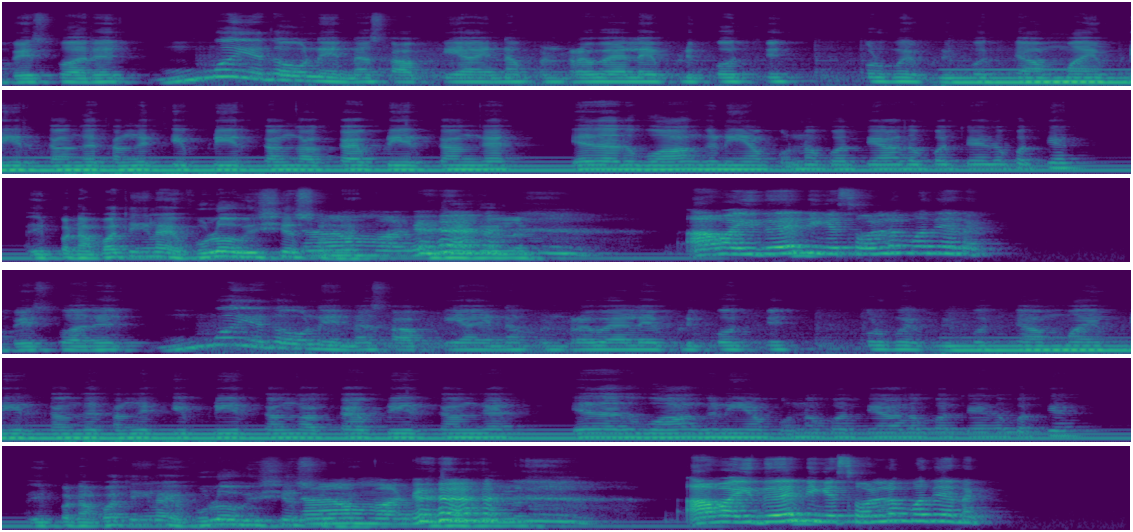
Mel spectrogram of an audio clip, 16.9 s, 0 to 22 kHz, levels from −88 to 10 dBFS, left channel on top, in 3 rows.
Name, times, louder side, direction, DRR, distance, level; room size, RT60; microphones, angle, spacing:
voice 1, 0.0-3.9 4.3-8.2 8.5-11.0 11.4-13.1 13.4-14.0 15.2-15.3, left 3 dB, 30° left, 0.3 m, -34 dB
sound 1, 1.0-7.0, equal, 85° left, 0.8 m, -50 dB
sound 2, 4.7-14.9, left 1 dB, 60° left, 1.1 m, -37 dB
voice 2, 12.8-14.3 14.7-16.2, right 4 dB, 45° right, 0.4 m, -27 dB
3.2 x 2.2 x 2.3 m
head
